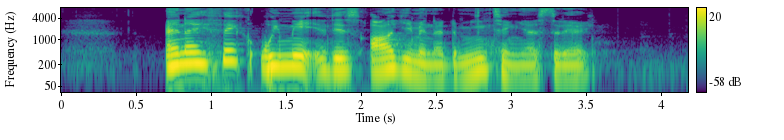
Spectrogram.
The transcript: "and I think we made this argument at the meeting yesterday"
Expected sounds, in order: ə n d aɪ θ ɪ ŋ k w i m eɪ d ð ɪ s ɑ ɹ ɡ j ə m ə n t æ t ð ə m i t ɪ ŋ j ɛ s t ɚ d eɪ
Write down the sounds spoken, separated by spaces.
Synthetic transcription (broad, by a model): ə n aɪ θ ɪ ŋ k w i m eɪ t ð ɪ s ɑ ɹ ɡ j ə m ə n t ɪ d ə m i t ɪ ŋ j ɛ s t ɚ d eɪ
